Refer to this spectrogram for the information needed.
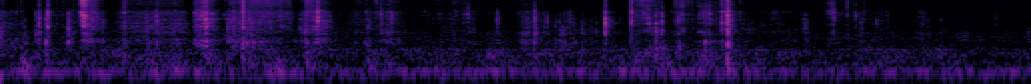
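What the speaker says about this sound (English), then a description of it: "we're going to cut the rest of the sleeve off here" Fabric sleeve being cut off for a stuffed panda's cherry-blossom dress, heard as close, quiet crinkling and snipping rustles in short bursts, with no talking.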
